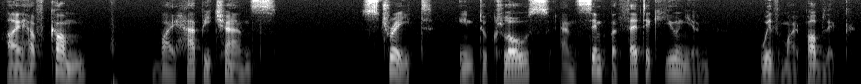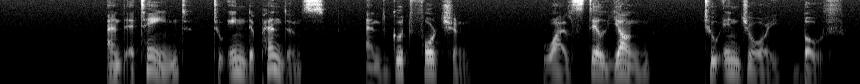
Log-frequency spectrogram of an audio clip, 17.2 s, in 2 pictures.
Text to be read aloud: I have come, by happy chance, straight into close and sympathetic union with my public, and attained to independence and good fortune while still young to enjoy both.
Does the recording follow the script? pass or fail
pass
